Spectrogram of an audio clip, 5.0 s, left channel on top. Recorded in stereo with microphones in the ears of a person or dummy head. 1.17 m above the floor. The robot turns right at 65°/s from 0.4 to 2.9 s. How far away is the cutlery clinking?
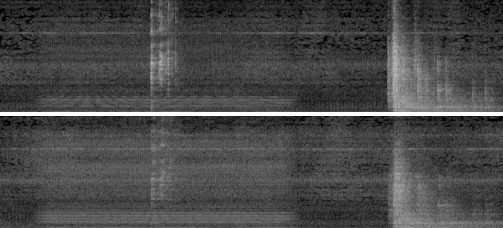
About 0.6 m.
